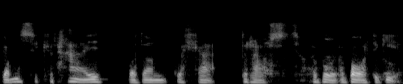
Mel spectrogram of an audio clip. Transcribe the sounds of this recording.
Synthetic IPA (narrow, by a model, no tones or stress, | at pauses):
d̥amənsɪkʰər̥haɨ | b̥ɔdɔnɡ̥wɛɬa | d̥rɔstʰəbəboːrdiɡḭːd̥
